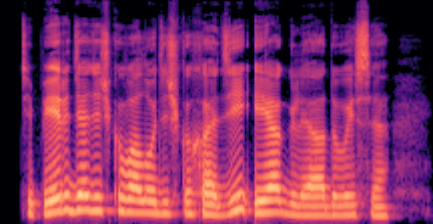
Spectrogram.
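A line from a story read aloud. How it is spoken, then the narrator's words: Unexpectedly calm. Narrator (Russian): неожиданно спокойно сказал Митяй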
